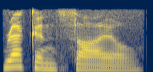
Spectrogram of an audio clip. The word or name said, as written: reconcile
